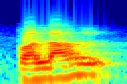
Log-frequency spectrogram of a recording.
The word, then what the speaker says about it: פלל: ஜெபம் என்பதை எபிரேய மொழியில் பலால் என்று உச்சரிக்க வேண்டும்.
